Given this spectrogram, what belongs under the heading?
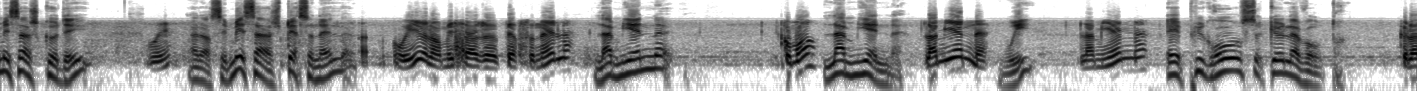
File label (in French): Appel en Gare de Monaco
